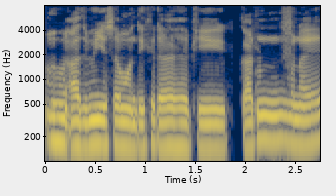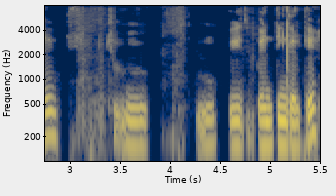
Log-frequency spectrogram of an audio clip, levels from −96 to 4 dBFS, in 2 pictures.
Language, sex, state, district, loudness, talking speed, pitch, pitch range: Hindi, male, Uttar Pradesh, Hamirpur, -15 LUFS, 140 wpm, 155 Hz, 150-170 Hz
